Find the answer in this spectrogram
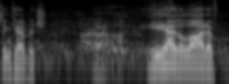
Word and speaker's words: Sienkiewicz: All right, Sienkiewicz. All right. Trust me, his name is pronounced Sienkiewicz.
